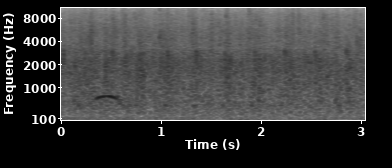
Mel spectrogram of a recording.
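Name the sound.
audience applause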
